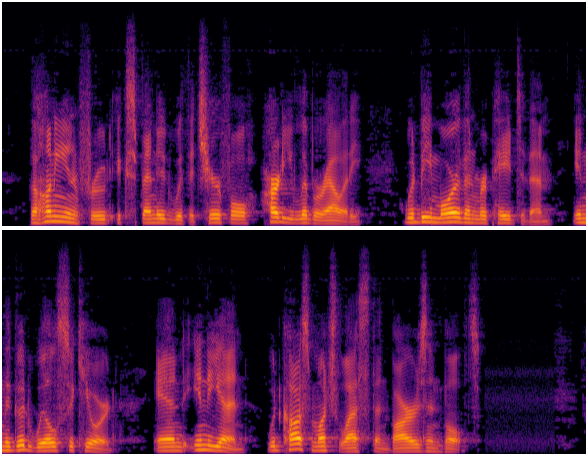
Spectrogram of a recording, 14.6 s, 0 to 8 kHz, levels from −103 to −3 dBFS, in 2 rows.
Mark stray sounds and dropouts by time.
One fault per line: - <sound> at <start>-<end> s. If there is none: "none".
none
